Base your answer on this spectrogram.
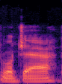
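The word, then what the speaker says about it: Roget: It's R O G E T. I'm fairly certain it's pronounced Roger.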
